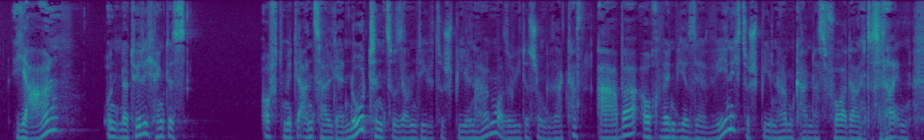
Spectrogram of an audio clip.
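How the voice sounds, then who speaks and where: At a moderate pace, a man of medium pitch speaks somewhat breathily with ordinary pitch variation. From Germany, Siegerland. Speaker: orchestra percussionist and timpanist. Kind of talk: casual interview chat.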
